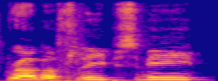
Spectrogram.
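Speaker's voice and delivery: slow, high, loud creature gurgle; gurgling fish man croak. A narrator's reading. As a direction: drag it out like a blob monster. Creature's garbled speech.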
